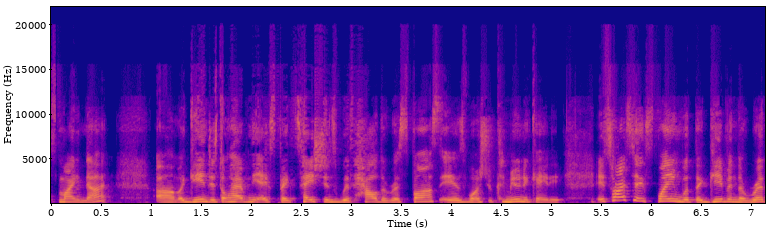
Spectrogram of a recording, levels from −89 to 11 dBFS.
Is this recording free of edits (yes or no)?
yes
